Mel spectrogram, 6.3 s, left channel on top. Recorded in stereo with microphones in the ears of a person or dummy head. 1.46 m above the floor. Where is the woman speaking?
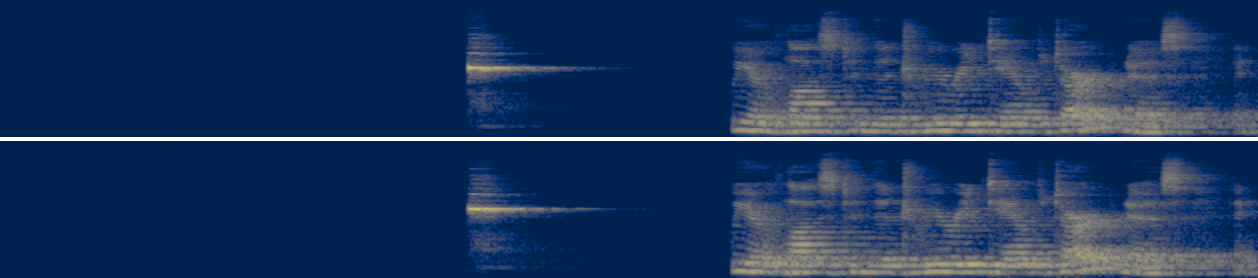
5° right (ahead or behind), 1.5 m.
